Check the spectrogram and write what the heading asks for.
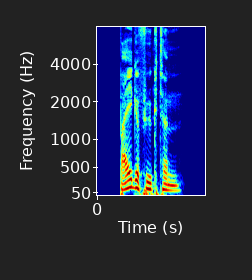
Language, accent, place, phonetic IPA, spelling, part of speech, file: German, Germany, Berlin, [ˈbaɪ̯ɡəˌfyːktəm], beigefügtem, adjective, De-beigefügtem.ogg
- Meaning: strong dative masculine/neuter singular of beigefügt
